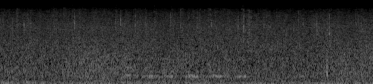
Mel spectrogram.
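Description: Steady rain falls in the video game Schedule 1, a soft, even hiss of drops on surfaces running throughout at low volume, with no voices present.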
